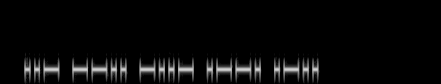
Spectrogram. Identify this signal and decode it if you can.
Morse code, heard as a keyed tone, about 25 wpm, 700 Hz. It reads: UZXPL
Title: Code Groups - 5 Letters - 25wpm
